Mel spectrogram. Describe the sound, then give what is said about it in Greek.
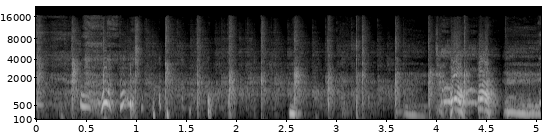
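A burst of sharp hand clapping, with a quick uneven rhythm of claps running through the whole stretch, mixed with laughter and lively voices around it. “Ε, ε, να ακουστεί θέλω το χειροκότα”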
